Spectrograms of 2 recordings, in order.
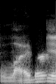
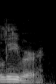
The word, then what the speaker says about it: Leiber: Did you just say it correctly with Leiber? – It is Leiber, not Lieber. And the last time I looked in the English language, the word die was spelled D-I-E.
